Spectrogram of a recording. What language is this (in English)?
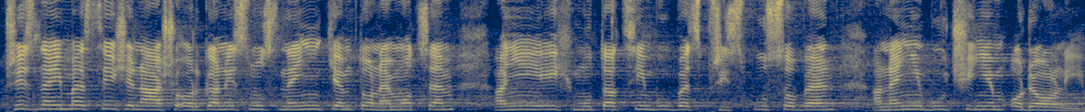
Czech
